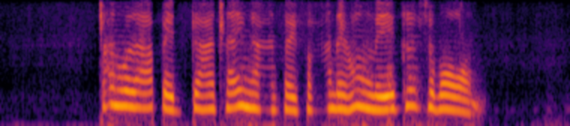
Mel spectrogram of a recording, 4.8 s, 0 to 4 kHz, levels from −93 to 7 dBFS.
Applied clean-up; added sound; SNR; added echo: neural separator model SepFormer WHAMR!.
